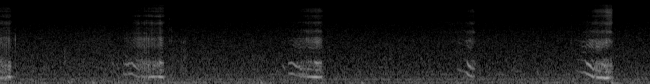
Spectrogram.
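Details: Sleeping rabbit, eyes left open, snoring with 'poo-poo, boo-boo' noises: four brief whiny, downward-sliding squeaks with airy hiss, spaced about one and a half seconds apart, against a quiet indoor background.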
